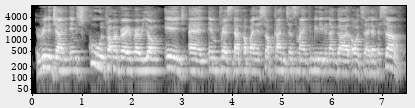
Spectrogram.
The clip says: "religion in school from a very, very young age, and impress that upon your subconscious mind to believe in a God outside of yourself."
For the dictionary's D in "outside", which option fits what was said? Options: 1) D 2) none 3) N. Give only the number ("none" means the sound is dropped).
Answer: 1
